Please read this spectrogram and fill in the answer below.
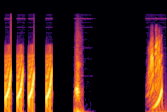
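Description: Cartoon pop sound effects: four quick pops, each rising in pitch, a fifth about a second in, then a longer rising swoop near the end.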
